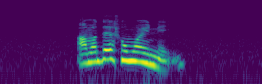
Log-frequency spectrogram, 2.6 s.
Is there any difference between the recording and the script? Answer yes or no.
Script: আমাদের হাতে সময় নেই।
yes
